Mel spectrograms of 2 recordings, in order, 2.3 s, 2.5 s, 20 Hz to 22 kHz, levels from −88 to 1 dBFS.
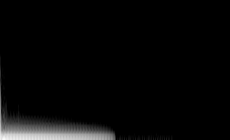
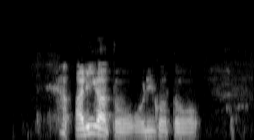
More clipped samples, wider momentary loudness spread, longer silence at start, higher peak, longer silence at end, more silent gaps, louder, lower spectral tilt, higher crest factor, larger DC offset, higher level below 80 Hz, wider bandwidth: neither; about the same, 18 LU vs 18 LU; second, 0 s vs 0.55 s; about the same, -2 dBFS vs -2 dBFS; first, 1.25 s vs 0.55 s; neither; about the same, -21 LUFS vs -22 LUFS; first, -14 dB/octave vs -8 dB/octave; second, 16 dB vs 22 dB; neither; first, -18 dBFS vs -64 dBFS; second, 0.3 kHz vs 4.4 kHz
